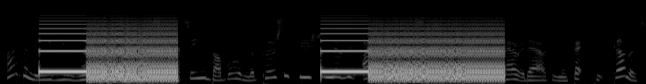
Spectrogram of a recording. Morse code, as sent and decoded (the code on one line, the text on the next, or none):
none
